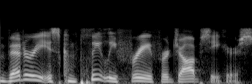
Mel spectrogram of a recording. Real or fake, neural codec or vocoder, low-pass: fake; codec, 16 kHz, 2 kbps, X-Codec, WavLM features, trained on Multilingual LibriSpeech; 5.4 kHz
